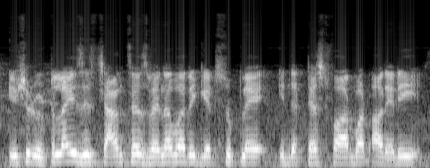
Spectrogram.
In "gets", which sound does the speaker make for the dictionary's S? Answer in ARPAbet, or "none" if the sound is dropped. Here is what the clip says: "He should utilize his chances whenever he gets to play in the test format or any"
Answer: S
